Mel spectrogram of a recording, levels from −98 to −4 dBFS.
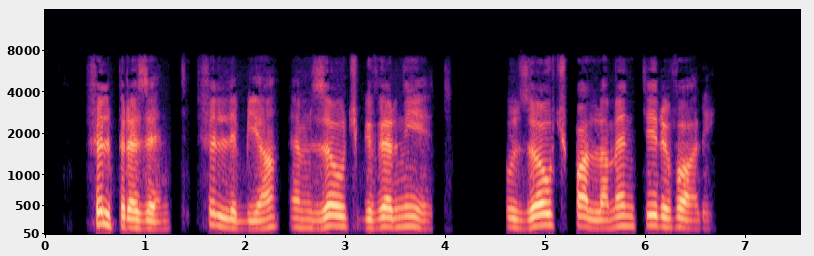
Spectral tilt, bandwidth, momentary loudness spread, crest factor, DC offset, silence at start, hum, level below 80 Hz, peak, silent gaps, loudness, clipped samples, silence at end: -7 dB/octave; 7.4 kHz; 10 LU; 16 dB; under 0.1%; 0.45 s; none; -62 dBFS; -2 dBFS; 1.29-1.35 s, 4.51-4.61 s; -17 LUFS; under 0.1%; 0.95 s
